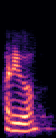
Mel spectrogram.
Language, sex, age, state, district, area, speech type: Sanskrit, male, 45-60, Andhra Pradesh, Kurnool, urban, conversation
